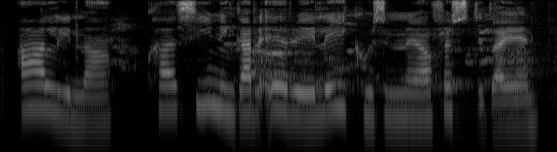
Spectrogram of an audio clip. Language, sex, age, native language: Icelandic, female, 11, Icelandic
